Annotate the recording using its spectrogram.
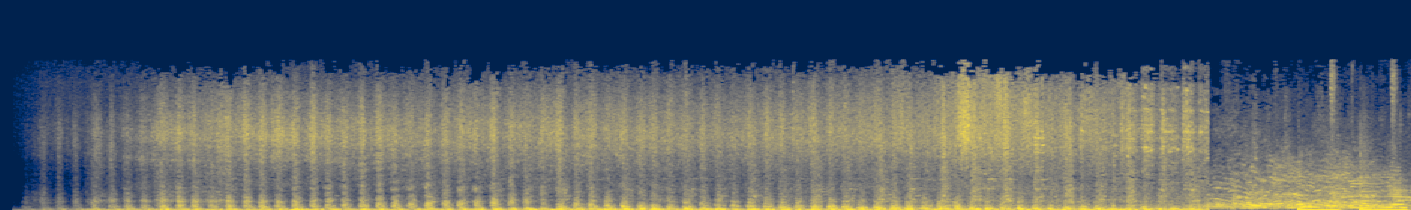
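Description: Steam locomotive working, its exhaust chuffing in a rapid, even beat, fading in over the first two seconds. Near the end it gives way to people talking, with bumps of handling noise on the microphone.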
